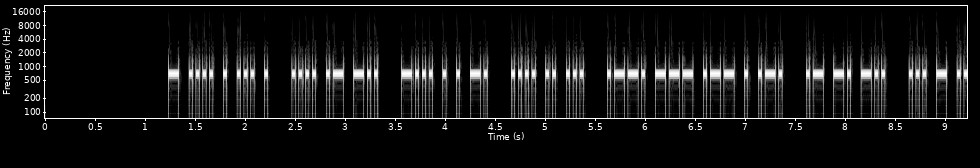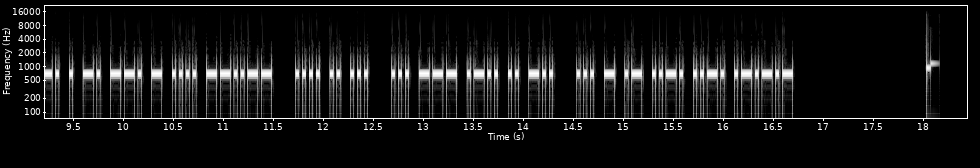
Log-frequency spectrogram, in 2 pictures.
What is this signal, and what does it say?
Morse code, heard as a keyed tone, about 34 wpm, 700 Hz. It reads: THESE HAD BEEN HIS POWER AND STRENGTH, HIS SOLID STAFF.
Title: Sentences from Top 1500 Words 35wpm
